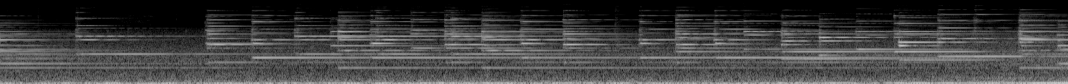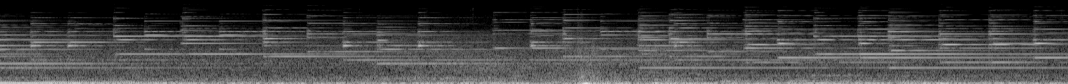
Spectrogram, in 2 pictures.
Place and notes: cologne, glockengasse, 4711 gebäude, glockenspiel
traditionelles glockenspiel und verkehrsgeräusche am 4711 gebäude, früher nachmittag
soundmap köln/ nrw
project: social ambiences/ listen to the people - in & outdoor nearfield recordings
